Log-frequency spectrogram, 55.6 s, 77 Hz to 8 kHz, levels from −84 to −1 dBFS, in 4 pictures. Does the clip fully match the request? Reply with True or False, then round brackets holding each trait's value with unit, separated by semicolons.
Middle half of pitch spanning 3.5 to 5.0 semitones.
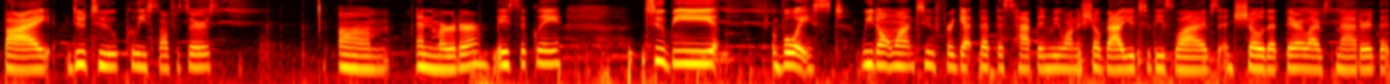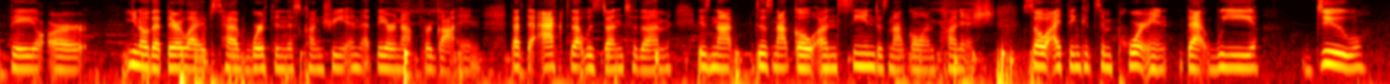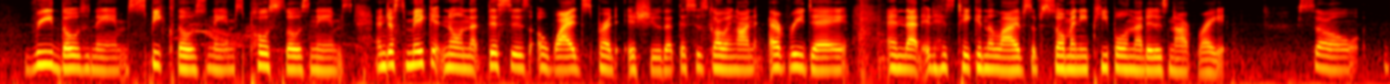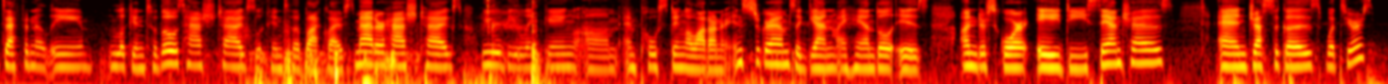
False (2.6 semitones)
